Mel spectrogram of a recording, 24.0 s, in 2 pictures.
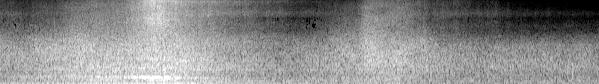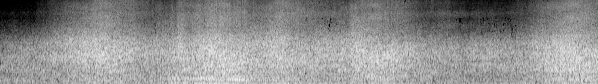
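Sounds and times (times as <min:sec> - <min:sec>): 
traffic: 0:00.0 - 0:23.9.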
